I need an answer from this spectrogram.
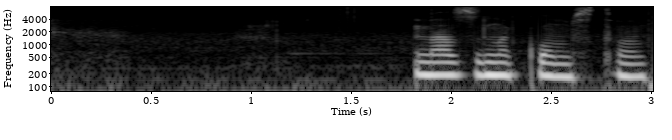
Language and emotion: Russian, neutral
